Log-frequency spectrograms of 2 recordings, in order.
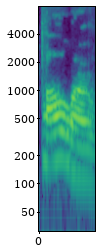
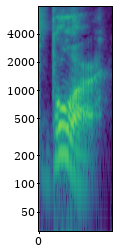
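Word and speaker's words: Boer: level marriage and I keep forgetting that o e in Africans is pronounced oo. So I always thought of it was the boar wars but it's bore, right?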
